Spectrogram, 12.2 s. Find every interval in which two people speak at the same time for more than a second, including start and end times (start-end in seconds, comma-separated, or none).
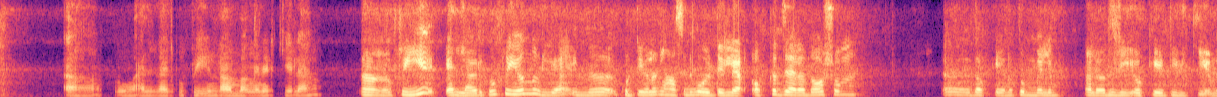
none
